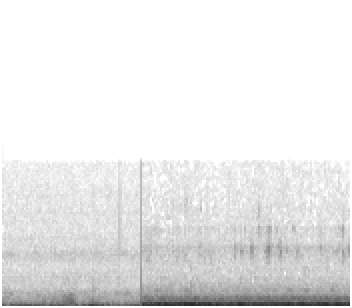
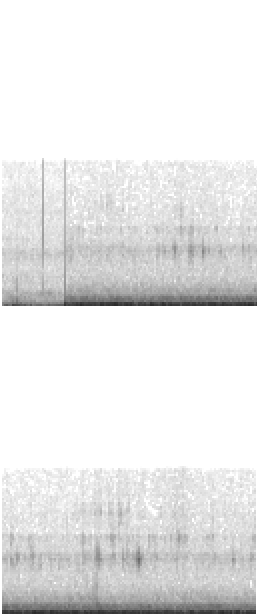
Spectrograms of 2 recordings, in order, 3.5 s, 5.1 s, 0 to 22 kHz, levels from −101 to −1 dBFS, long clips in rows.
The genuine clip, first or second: second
